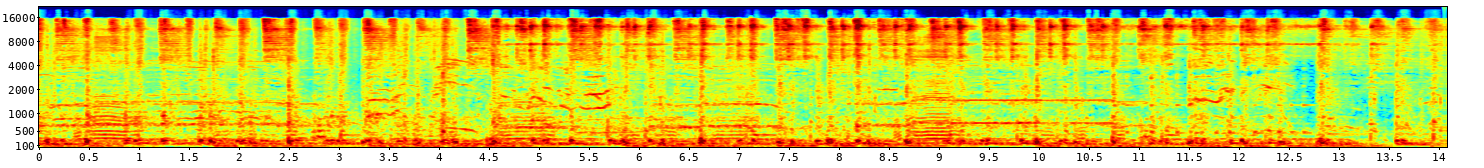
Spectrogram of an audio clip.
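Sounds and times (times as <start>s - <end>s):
bass drums and snare drums: 0.0s - 14.0s.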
